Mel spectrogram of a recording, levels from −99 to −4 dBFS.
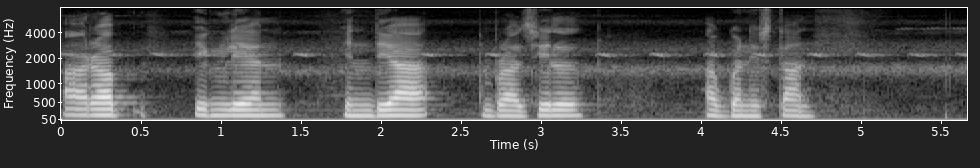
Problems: constant background noise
